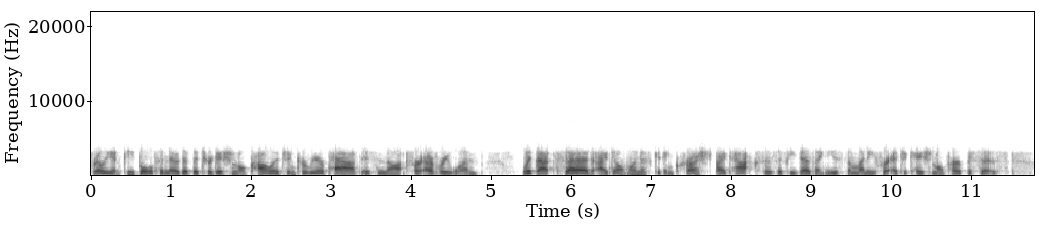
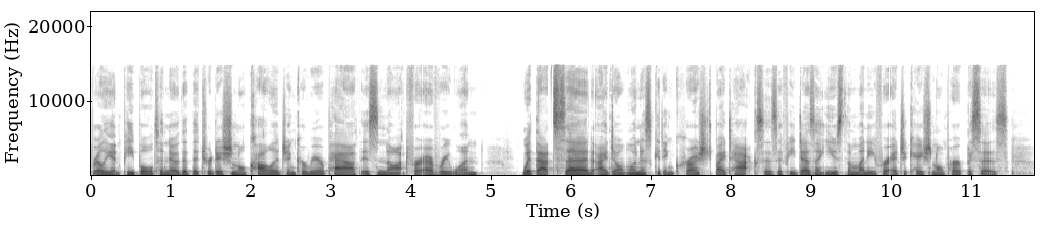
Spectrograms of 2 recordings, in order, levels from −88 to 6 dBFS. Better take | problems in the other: second | phone-call audio; poor line

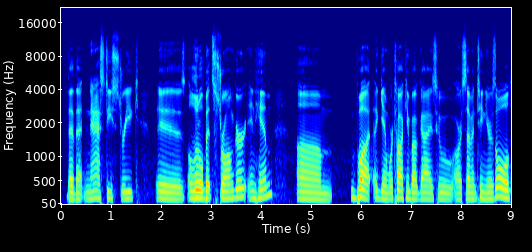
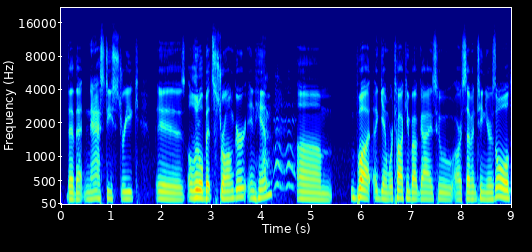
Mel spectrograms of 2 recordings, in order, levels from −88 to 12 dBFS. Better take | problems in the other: first | dog barking; faint; at 4 s; peak 15 dB below the speech

